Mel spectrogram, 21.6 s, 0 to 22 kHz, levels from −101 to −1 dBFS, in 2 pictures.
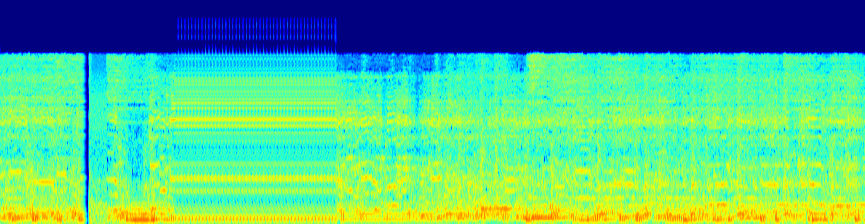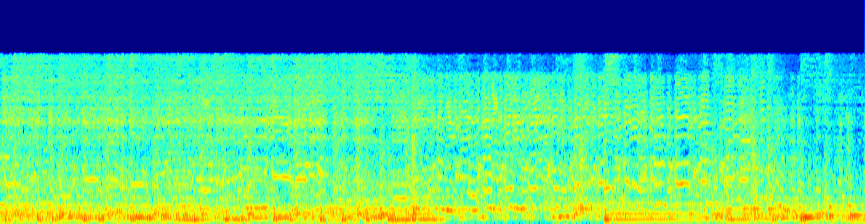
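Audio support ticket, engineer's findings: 1.01–1.35 s: sound smears into a fading buzz for about 320 ms, then a brief gap of about 20 ms before audio resumes with a chunk missing. Likely a long network dropout: packets lost, receiver concealment extended the last sound and decayed to near silence, lost content never recovered. Transport through the Opus call path, audible as band-limiting around 8 kHz.

2.23–4.20 s: rapid machine-gun stutter at about 23.4 Hz, the same fragment repeating about 46 times. System hang loop: host or driver stalled while the audio hardware kept replaying its ring buffer. Each pass is 42.67 ms, which fits a 2048-sample buffer. The loop period of tens of milliseconds is why it reads as a stutter rather than a buzz.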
